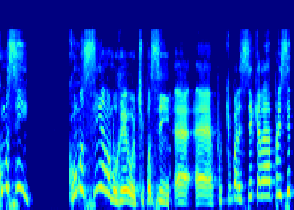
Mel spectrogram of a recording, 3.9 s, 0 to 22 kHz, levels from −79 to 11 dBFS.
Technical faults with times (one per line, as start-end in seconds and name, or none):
2.25-2.29 broken MP3 bit reservoir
